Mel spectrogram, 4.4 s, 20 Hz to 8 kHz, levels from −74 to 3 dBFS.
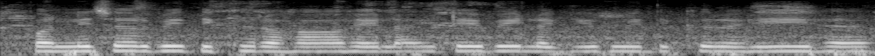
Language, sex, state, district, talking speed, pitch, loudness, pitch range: Hindi, female, Madhya Pradesh, Dhar, 165 wpm, 205 Hz, -15 LUFS, 200-210 Hz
